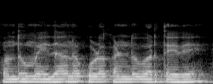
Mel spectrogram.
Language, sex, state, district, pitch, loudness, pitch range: Kannada, male, Karnataka, Bidar, 125 Hz, -12 LUFS, 120-125 Hz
